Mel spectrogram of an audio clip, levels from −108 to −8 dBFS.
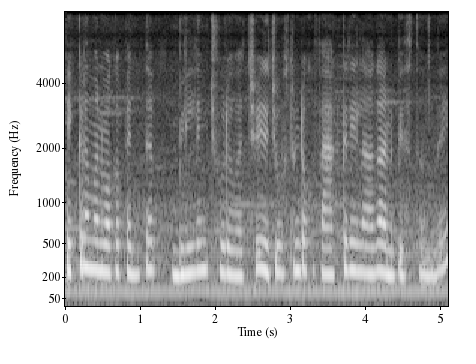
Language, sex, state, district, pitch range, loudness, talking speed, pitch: Telugu, female, Andhra Pradesh, Guntur, 230-255 Hz, -23 LUFS, 130 wpm, 245 Hz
